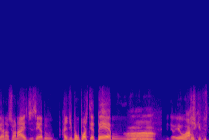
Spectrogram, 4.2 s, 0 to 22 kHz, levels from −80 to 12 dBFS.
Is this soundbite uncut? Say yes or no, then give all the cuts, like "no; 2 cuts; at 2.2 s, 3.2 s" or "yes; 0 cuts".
no; 4 cuts; at 1.2 s, 1.9 s, 2.2 s, 3.2 s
